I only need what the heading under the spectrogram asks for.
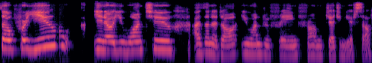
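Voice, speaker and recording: A woman's voice with ordinary pitch variation comes through with a dry, close sound and no echo. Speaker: clinician. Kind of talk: lecture. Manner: halting.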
